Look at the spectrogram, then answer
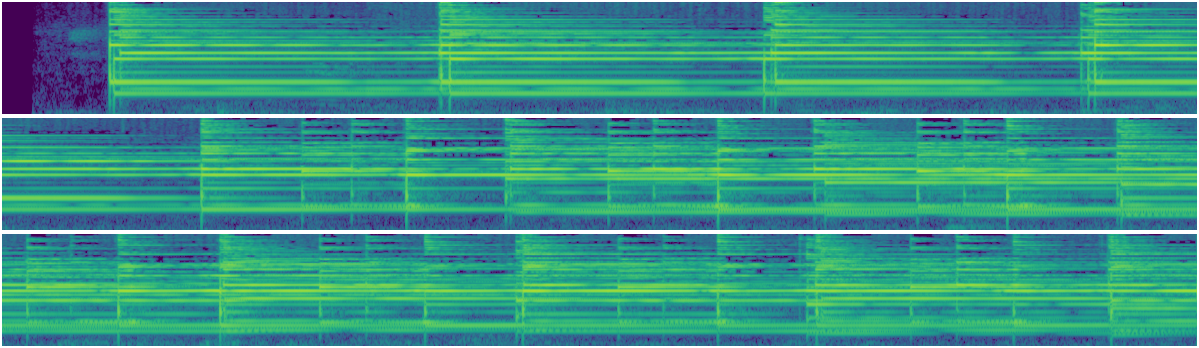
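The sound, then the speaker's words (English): Several handbells ring together in a bright, chiming sequence: a few single strikes with long ringing decay at first, then a quicker overlapping melody of many pitched tones sustained throughout. “Now, handbells sound very nice on their own, but when you put several together, oh, it sounds absolutely wonderful.”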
